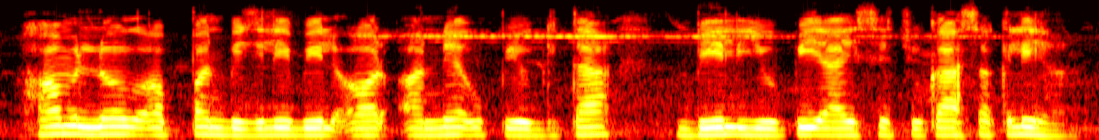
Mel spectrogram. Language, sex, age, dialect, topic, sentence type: Magahi, male, 18-24, Western, banking, statement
